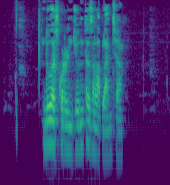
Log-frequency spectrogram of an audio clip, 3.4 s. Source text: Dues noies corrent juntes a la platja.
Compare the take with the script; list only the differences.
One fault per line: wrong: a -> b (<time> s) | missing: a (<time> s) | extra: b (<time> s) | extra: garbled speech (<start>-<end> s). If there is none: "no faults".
missing: noies (1.2 s)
